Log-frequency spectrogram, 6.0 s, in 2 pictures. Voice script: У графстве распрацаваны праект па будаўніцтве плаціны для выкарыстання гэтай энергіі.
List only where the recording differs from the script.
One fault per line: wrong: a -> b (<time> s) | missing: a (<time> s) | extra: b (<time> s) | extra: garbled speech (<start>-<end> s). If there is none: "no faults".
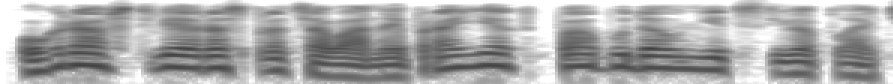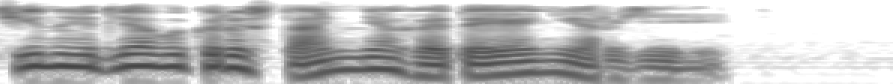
no faults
